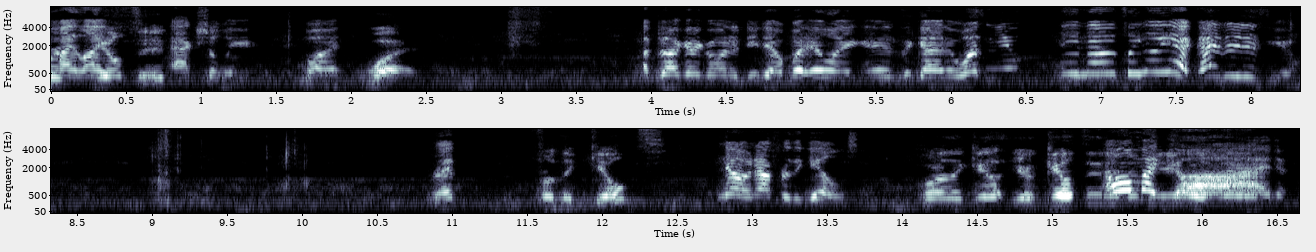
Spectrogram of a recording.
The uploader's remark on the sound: My better half and I record while driving to Utah.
